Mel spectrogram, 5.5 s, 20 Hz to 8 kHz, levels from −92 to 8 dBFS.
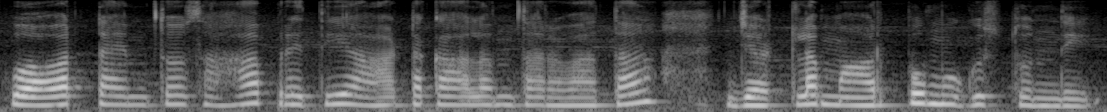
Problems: constant background noise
